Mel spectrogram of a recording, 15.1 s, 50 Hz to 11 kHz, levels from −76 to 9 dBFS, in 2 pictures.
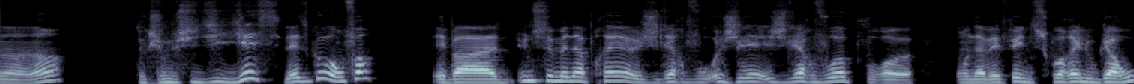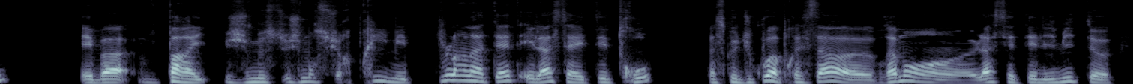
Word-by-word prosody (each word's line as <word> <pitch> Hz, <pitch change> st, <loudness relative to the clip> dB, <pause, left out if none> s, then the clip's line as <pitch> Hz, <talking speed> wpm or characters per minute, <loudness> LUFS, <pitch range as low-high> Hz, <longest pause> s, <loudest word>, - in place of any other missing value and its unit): nin 120 Hz, -2 st, 0 dB
nin -, -, -3 dB
nin». -, -, 0 dB, 0.5 s
Donc 120 Hz, -, -8 dB
je 130 Hz, -, -5 dB
me 130 Hz, -, -2 dB
suis 130 Hz, +3 st, -5 dB
dit: 140 Hz, +4 st, -6 dB
«Yes, 270 Hz, -, 0 dB
let's 155 Hz, +4 st, 0 dB
go, 265 Hz, -, +2 dB
enfin!» 270 Hz, +11 st, +3 dB, 0.4 s
et 125 Hz, -, -2 dB
bah 125 Hz, -1 st, +8 dB
1 185 Hz, +2 st, 0 dB
semaine 185 Hz, -2 st, 0 dB
après, 180 Hz, +1 st, +2 dB
heu, -, -, -1 dB
je 120 Hz, -1 st, -8 dB
les 150 Hz, -, +2 dB
rev 130 Hz, 0 st, -7 dB
je 145 Hz, +2 st, -5 dB
les 150 Hz, -4 st, -2 dB
je 130 Hz, 0 st, -8 dB
les 160 Hz, -, +2 dB
revois 165 Hz, +4 st, 0 dB
pour, 120 Hz, -1 st, 0 dB
heu, 110 Hz, -1 st, +1 dB, 0.3 s
on 120 Hz, 0 st, -5 dB
avait 120 Hz, +1 st, +3 dB
fait 155 Hz, -, -2 dB
une 140 Hz, -, -3 dB
soirée 145 Hz, +4 st, +2 dB
loup-garou 145 Hz, -, +3 dB, 0.5 s
et 125 Hz, -, 0 dB
bah, 125 Hz, +1 st, +5 dB, 0.2 s
pareil, 120 Hz, -2 st, +5 dB
je 125 Hz, 0 st, -6 dB
me 140 Hz, -, -1 dB
suis 135 Hz, 0 st, -10 dB
je 140 Hz, +2 st, -7 dB
m'en 150 Hz, -, -6 dB
suis 135 Hz, -, -9 dB
repris, 180 Hz, -2 st, -9 dB
mais 125 Hz, -4 st, -6 dB, 0.2 s
plein 210 Hz, +2 st, +1 dB
la 180 Hz, -4 st, +2 dB
tête 170 Hz, +5 st, 0 dB
et -, -, -3 dB
là -, -, +4 dB
ça -, -, -4 dB
a -, -, +2 dB
été 120 Hz, +2 st, -5 dB
trop -, -, -5 dB, 0.3 s
parce 125 Hz, -, -8 dB
que 140 Hz, -, -3 dB
du 125 Hz, 0 st, -8 dB
coup, 120 Hz, -, +5 dB
après 135 Hz, -, 0 dB
ça 165 Hz, +9 st, +4 dB
heu, 110 Hz, -1 st, +1 dB
vraiment, 120 Hz, -, 0 dB
heu 105 Hz, -, -4 dB
là, -, -, +4 dB
c'était 130 Hz, -3 st, -6 dB
limite, 135 Hz, +6 st, -5 dB
heu, 115 Hz, -4 st, -1 dB
135 Hz, 265 wpm, -21 LUFS, 125-165 Hz, 0.5 s, bah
